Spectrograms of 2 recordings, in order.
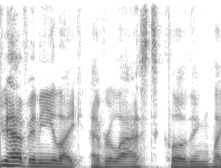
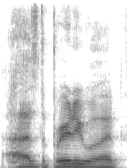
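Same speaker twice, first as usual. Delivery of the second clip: stripper impression; 3 dB louder than usual. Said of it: "The only person I can really mimic".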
